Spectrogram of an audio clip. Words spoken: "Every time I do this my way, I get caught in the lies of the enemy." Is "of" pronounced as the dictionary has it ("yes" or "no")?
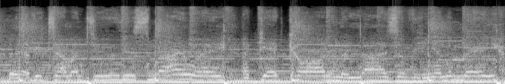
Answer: yes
